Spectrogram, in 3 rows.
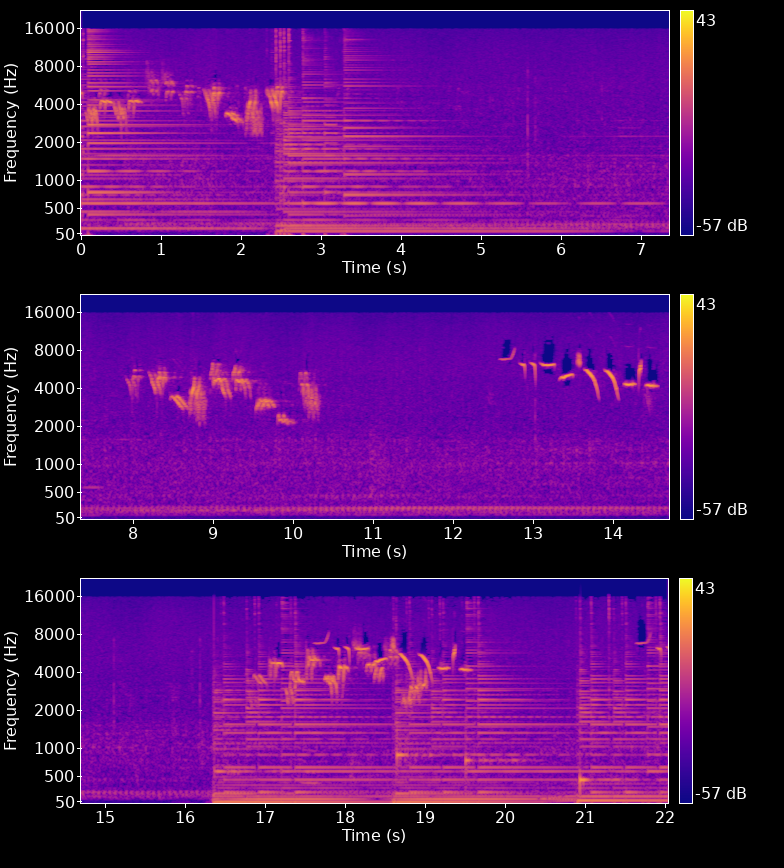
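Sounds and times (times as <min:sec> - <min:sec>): small birds twittering: 0:00.0 - 0:02.6, 0:04.5 - 0:20.2, 0:20.9 - 0:22.0
low steady hum: 0:00.0 - 0:22.0
loud music: 0:16.4 - 0:22.0.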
